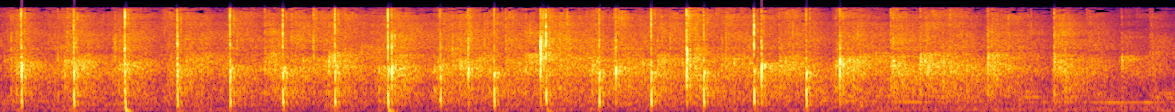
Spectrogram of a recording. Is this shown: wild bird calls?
no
